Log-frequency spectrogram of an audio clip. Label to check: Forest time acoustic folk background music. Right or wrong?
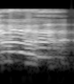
Wrong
